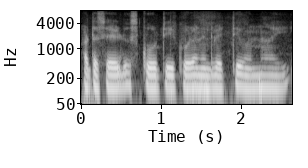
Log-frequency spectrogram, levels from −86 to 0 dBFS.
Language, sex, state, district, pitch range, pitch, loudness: Telugu, male, Andhra Pradesh, Sri Satya Sai, 115-120 Hz, 115 Hz, -15 LUFS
